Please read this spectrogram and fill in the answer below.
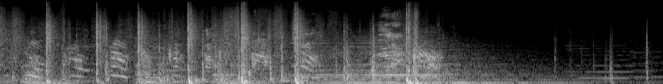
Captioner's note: objects clattering; thing thudding; hits thudding; killer groaning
